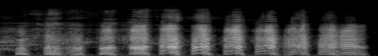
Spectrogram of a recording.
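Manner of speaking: high, gleeful dark chuckle; smug evil laugh; amused villain chuckle. Acted. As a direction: laugh at the little shade.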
